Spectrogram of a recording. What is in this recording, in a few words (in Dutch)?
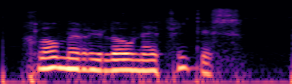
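"glomerulonephritis", Dutch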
